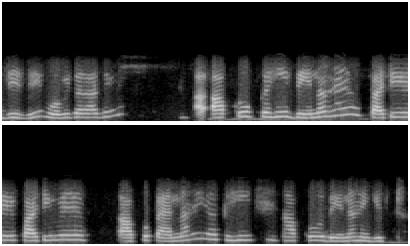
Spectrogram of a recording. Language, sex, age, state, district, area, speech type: Urdu, female, 18-30, Uttar Pradesh, Rampur, urban, conversation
